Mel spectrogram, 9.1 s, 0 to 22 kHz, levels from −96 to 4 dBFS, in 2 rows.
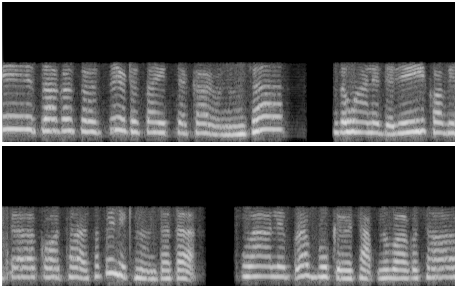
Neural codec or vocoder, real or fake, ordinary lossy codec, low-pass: vocoder, 24 kHz, 100 mel bands, Vocos; fake; none; 3.6 kHz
